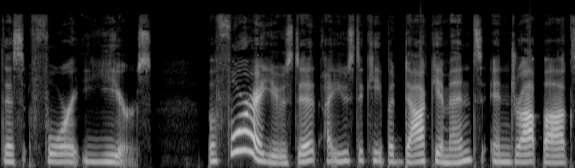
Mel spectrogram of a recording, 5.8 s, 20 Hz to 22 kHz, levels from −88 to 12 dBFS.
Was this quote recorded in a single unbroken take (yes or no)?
yes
